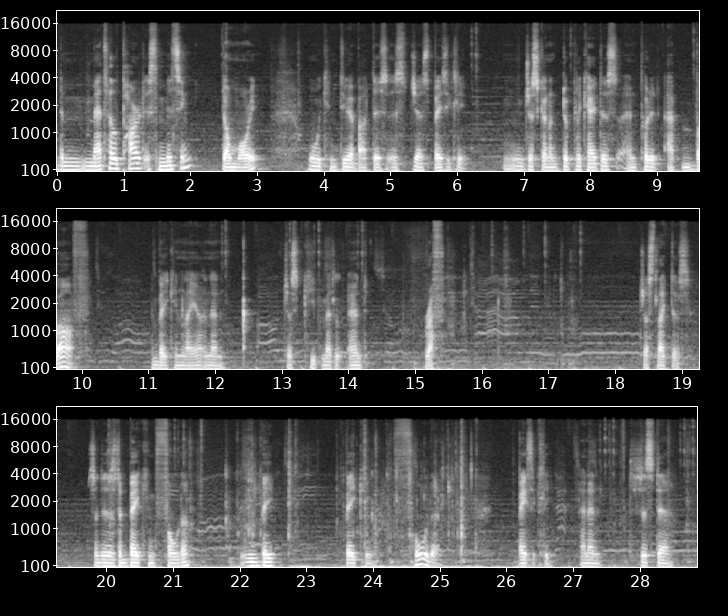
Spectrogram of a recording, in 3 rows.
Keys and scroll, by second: 21.8-25.6 typing.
